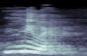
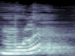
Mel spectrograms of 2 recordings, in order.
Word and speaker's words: Müller: Eu pego, por exemplo, a palavra Miller. Pois é, Miller ou Müller, né? Que aqui algumas pessoas acabam pronunciando deste jeito, porque tem o tremazinho. Esse trema dá o som da letra I, né?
